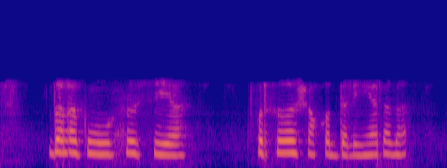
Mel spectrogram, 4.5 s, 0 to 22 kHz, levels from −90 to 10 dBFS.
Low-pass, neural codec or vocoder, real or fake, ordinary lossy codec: 3.6 kHz; codec, 16 kHz, 0.7 kbps, FocalCodec; fake; MP3, 24 kbps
